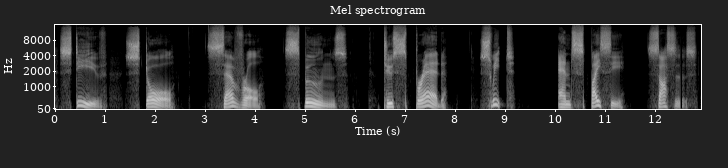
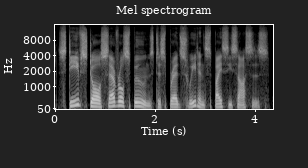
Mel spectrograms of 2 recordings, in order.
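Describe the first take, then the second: First: The sentence is spoken at a slow pace. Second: The sentence is spoken at a faster pace. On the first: "I'll say it slowly" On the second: "then I'll say it at a little bit faster"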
